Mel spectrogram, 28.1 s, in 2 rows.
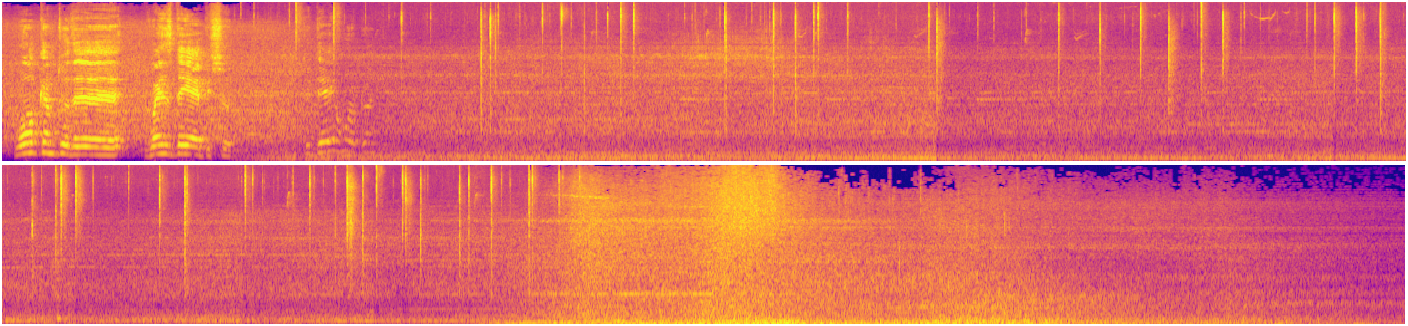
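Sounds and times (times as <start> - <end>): low steady hum: 2.2 - 28.0
wood fire crackling and popping: 2.3 - 24.2.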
